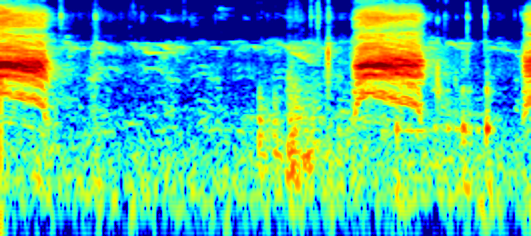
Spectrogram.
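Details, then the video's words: Crow fighting with wild birds over food: two loud, harsh, hoarse caws, one at the start and one near the end, with a quiet pause between them. "Crows fight with wild birds for food | Crow bird unity anger and sound"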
